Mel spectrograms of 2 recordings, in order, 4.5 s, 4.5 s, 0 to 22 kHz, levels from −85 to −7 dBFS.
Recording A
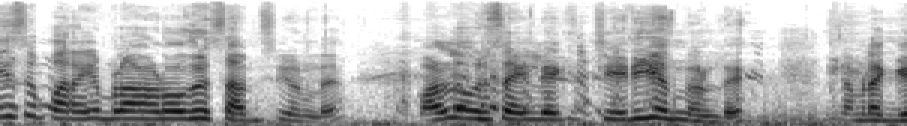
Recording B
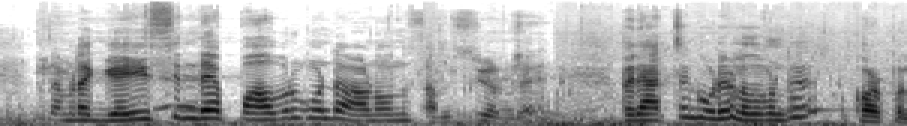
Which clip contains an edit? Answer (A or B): B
